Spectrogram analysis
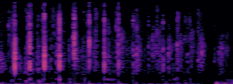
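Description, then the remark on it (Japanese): A short burst of steady welcoming applause from a church audience greeting a visitor from Kagoshima, with dense overlapping claps in a quick, even rhythm that gradually loosens and thins out toward the end. “今鹿児島の方であの教会のそばで勤務されてますけれども来られましたので歓迎の拍手をしたいと思います。”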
